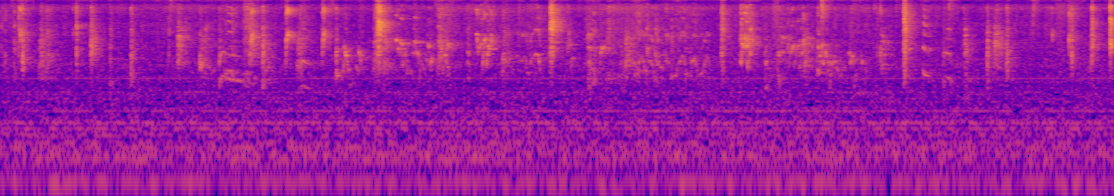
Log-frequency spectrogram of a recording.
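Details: Chirping lovebirds send out a busy stream of short sharp tweets and clicks, dense and irregular throughout, above a constant low droning background hum.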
